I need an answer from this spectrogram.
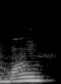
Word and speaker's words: Huang: Your man, the Jensen, how do you pronounce his name? Huang, is it?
